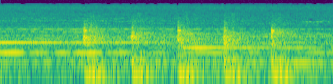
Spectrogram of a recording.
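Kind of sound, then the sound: impact, knocking on a door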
